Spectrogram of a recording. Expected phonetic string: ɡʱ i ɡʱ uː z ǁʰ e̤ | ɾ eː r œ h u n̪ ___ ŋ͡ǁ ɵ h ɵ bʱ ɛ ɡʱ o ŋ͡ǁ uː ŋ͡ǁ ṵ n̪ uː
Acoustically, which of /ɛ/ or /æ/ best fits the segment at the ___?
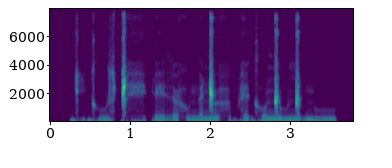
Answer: æ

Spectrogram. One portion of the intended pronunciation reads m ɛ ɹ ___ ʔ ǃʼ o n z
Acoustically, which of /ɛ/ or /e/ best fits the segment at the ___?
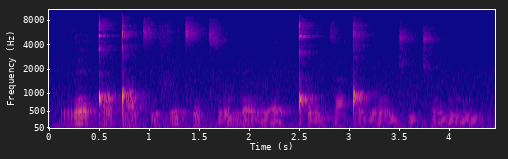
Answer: ɛ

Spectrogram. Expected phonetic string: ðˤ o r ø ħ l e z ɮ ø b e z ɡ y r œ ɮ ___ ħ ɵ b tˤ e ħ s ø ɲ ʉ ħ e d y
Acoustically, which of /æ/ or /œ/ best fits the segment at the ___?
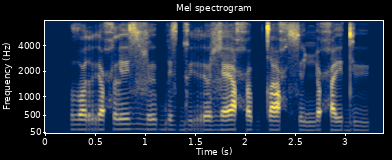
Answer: æ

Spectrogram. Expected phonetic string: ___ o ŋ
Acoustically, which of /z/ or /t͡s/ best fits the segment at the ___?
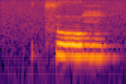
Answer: t͡s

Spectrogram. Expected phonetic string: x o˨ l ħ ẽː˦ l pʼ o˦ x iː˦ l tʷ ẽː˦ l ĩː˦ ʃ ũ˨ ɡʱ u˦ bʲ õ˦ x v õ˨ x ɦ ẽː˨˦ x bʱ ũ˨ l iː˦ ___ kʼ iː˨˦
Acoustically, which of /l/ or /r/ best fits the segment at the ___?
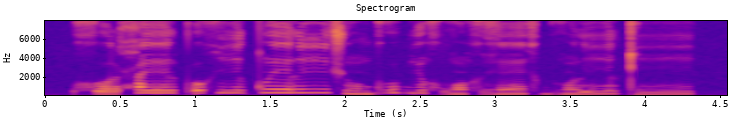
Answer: l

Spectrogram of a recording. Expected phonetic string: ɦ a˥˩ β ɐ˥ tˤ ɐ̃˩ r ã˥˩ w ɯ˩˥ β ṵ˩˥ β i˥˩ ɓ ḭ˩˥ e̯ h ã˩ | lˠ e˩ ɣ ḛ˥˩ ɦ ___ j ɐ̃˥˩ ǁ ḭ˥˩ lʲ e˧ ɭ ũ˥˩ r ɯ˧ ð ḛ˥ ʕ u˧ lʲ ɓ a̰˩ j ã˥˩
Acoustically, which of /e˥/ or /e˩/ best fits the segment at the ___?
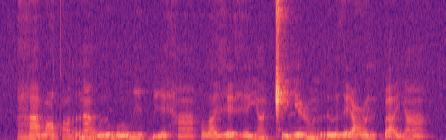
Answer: e˩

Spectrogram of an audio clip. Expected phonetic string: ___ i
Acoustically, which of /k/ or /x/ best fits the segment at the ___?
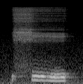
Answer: x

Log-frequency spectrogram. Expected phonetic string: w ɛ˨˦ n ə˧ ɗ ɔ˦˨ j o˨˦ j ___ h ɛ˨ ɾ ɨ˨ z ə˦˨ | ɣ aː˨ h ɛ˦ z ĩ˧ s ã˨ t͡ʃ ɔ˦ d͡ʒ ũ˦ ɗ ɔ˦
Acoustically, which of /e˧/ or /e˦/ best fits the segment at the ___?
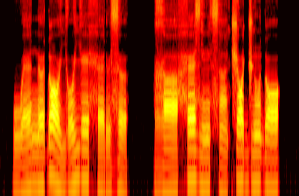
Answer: e˦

